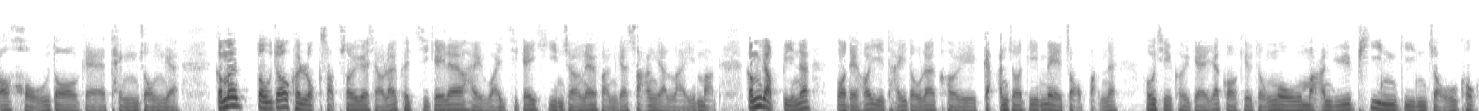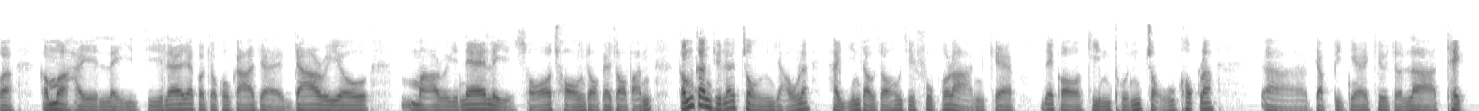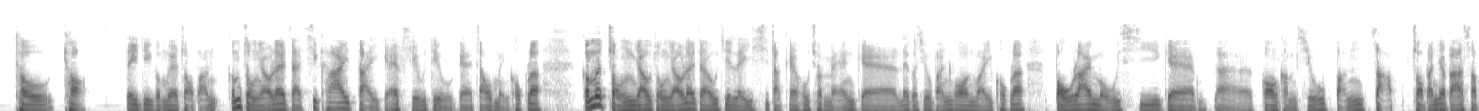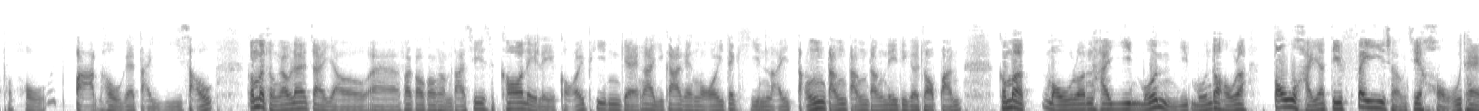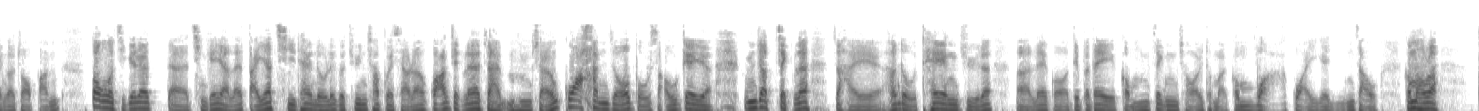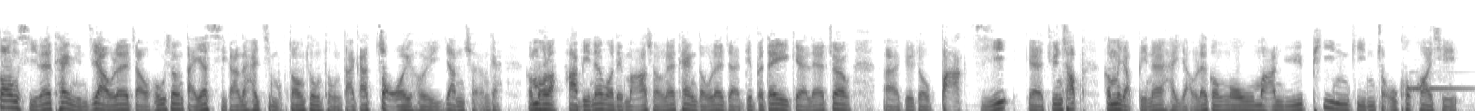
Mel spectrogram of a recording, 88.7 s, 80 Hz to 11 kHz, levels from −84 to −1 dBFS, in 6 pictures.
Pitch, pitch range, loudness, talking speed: 105 Hz, 95-115 Hz, -36 LUFS, 295 characters per minute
